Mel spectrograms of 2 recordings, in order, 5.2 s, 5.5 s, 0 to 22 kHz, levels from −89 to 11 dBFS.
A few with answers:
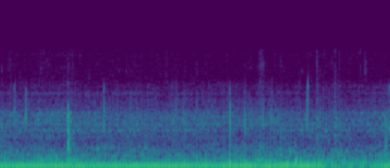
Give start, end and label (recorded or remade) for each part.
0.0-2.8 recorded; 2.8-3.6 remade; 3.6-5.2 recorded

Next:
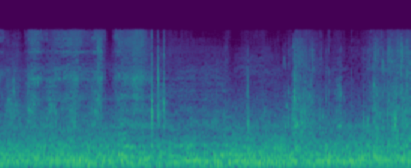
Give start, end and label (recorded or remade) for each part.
0.0-1.6 recorded; 1.6-3.0 remade; 3.0-5.5 recorded

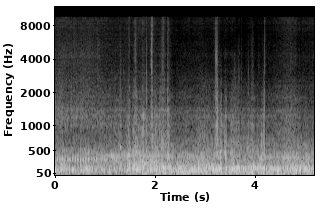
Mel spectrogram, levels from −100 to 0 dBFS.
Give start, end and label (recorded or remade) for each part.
0.0-5.2 remade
